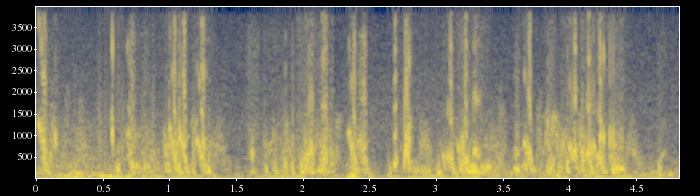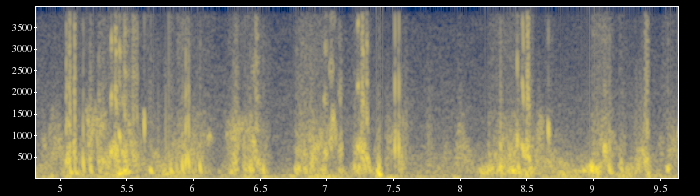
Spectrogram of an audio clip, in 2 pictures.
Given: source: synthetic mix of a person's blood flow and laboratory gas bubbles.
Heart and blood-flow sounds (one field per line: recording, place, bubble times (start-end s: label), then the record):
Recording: Doppler ultrasound of blood flow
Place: subclavian vein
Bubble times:
0.00-0.18 s: bubbles
0.54-1.34 s: bubbles
1.57-2.25 s: bubbles
2.32-2.52 s: bubbles
2.67-2.94 s: bubbles
3.01-3.40 s: bubbles
3.57-4.45 s: bubbles
4.65-4.72 s: bubbles
4.86-5.73 s: bubbles
5.81-6.16 s: bubbles
6.23-6.58 s: bubbles
6.75-7.41 s: bubbles
7.48-7.61 s: bubbles
8.21-8.57 s: bubbles
8.63-8.71 s: bubbles
8.97-9.25 s: bubbles
9.35-9.44 s: bubbles
9.52-9.65 s: bubbles
From the record:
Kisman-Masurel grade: 342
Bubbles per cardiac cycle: rolling drumbeat, 9 or more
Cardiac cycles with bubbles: 100%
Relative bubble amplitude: moderate (0.250 to 0.450)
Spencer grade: 3 (all of the cardiac periods contain showers or single bubble signals, but not dominating or overriding the cardiac motion signals)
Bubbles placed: anywhere in the cardiac cycle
